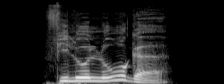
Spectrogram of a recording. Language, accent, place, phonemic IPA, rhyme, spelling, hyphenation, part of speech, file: German, Germany, Berlin, /filoˈloːɡə/, -oːɡə, Philologe, Phi‧lo‧lo‧ge, noun, De-Philologe.ogg
- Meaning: philologist (male or of unspecified gender)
